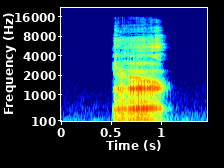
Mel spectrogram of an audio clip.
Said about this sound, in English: All right, I just burped. I gave it a 10.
